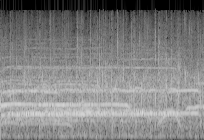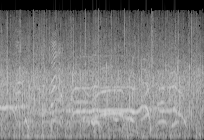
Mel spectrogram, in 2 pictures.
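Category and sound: crowd, audience applause and cheering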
